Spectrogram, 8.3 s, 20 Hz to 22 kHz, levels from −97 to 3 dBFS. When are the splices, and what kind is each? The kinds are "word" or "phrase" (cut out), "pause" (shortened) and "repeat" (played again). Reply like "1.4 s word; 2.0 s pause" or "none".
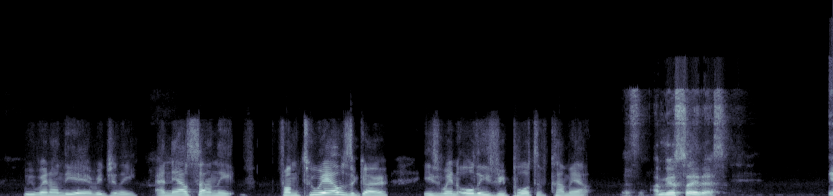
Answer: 1.5 s pause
